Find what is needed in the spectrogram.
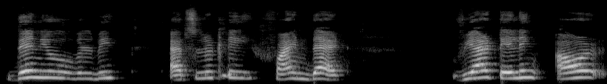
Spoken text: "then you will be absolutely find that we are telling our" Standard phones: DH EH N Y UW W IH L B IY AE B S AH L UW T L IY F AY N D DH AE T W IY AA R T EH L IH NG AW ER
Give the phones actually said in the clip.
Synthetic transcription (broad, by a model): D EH N Y UW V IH L B IY AE B S AH L UW T L IY F AY N D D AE T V IY AA R T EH L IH NG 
